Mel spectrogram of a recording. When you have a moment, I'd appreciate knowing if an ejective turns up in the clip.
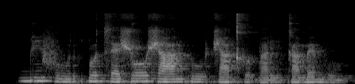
no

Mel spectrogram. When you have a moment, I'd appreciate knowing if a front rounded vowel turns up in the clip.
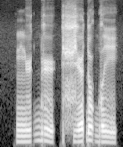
yes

